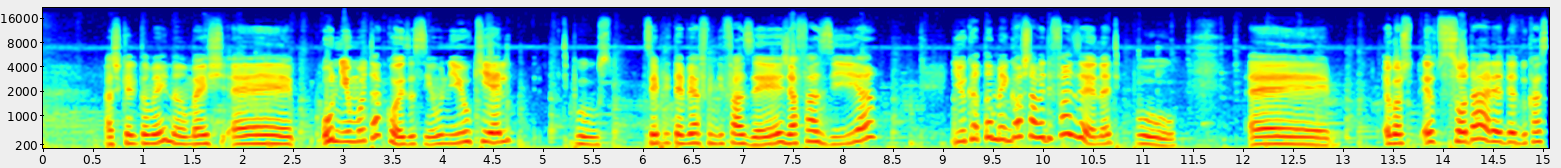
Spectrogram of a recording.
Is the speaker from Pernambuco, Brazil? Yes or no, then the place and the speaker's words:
yes; Olinda, Pernambuco, Brazil; É, mas nunca saí mesmo da minha terra. Sempre fui muito fincada, sabe? Tipo, sempre tive essa coisa de minha terra, bairrista, olindense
